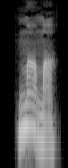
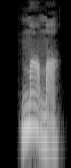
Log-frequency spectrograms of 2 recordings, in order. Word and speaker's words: mama: Try to read number two, stressing the first part of the word. – Mama. – Did you hear the stress in that word? In Hungarian, the stress is always on the first syllable of a word. The final A is unstressed and has an ah sound.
